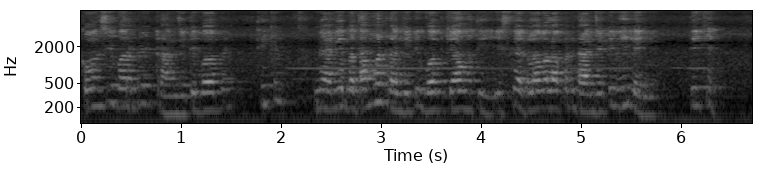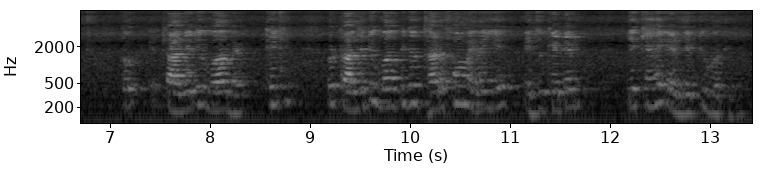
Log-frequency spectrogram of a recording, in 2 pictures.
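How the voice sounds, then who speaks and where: A man's voice: high voice, fast talker, a little mellow, a little hiss or hum. A man teaching a grammar lesson for exam preparation, drilling students with repeated questions and answers. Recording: very echoey room, far from mic.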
